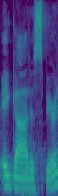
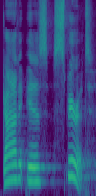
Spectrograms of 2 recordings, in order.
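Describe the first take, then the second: First: "A" said as a full "ay" before God, rising at the end; stress on A. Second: "God is spirit" slow and higher, each word set apart, falling at the end; corrected reading. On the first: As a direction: read the wrong version, sounding out the article "A". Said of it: "It doesn't say in verse twenty-four". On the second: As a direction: give the right version, stretching "God is spirit" word by word. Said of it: "It says, "God". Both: Shown as a demonstration.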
